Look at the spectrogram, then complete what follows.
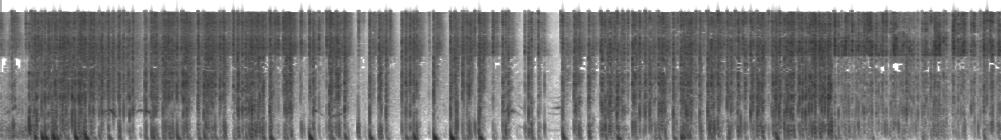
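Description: A firework cake firing on the ground: a rapid, almost unbroken string of crackling pops and bangs. Around the middle it thins to separate bangs with short gaps, then crackles densely again.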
